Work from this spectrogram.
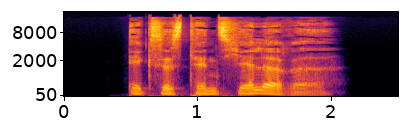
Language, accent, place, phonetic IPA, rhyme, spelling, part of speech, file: German, Germany, Berlin, [ɛksɪstɛnˈt͡si̯ɛləʁə], -ɛləʁə, existenziellere, adjective, De-existenziellere.ogg
- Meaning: inflection of existenziell: 1. strong/mixed nominative/accusative feminine singular comparative degree 2. strong nominative/accusative plural comparative degree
